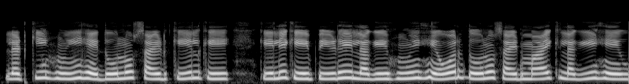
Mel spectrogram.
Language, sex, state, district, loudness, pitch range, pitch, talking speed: Hindi, female, Haryana, Jhajjar, -13 LUFS, 250-285 Hz, 260 Hz, 180 wpm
